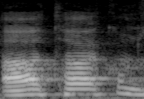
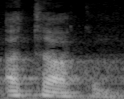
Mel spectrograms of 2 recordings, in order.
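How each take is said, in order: First: The first vowel is long. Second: The first vowel is short. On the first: Something was given to you. "Nicht Atakum" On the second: Something came to you. "also ist ein kurzes A"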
